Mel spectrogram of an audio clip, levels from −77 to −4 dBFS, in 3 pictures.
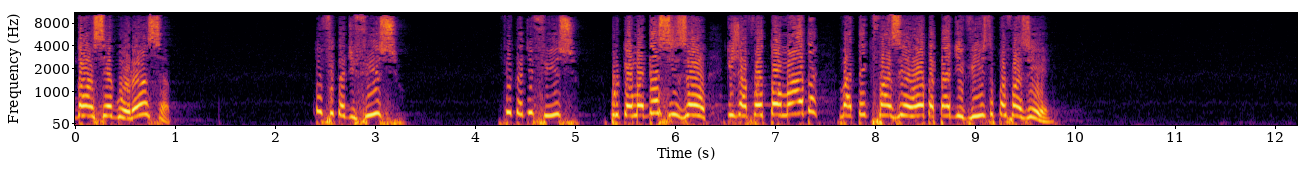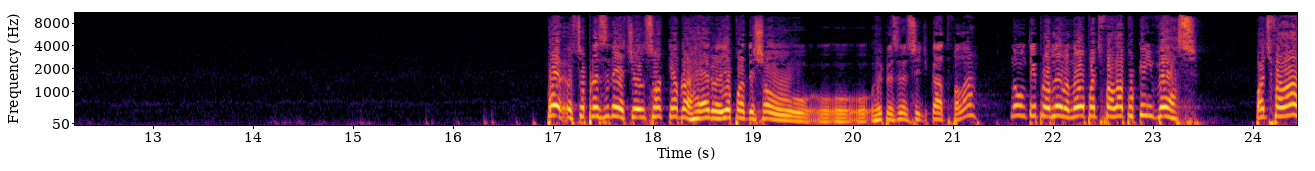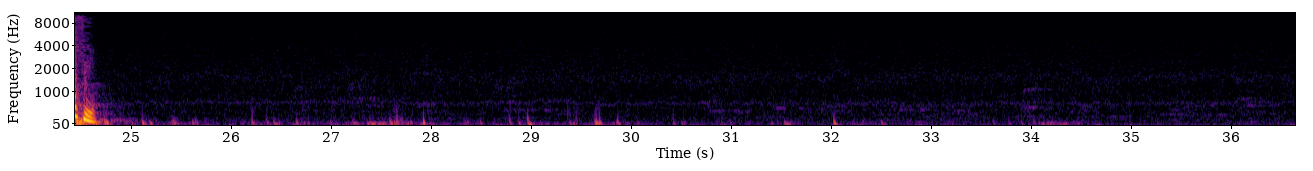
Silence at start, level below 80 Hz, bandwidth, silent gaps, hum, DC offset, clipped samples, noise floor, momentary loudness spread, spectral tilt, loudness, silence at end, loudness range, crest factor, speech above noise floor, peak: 0 s; -34 dBFS; 11 kHz; none; none; under 0.1%; under 0.1%; -59 dBFS; 10 LU; -4.5 dB/octave; -15 LUFS; 12 s; 8 LU; 16 dB; 46 dB; -2 dBFS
